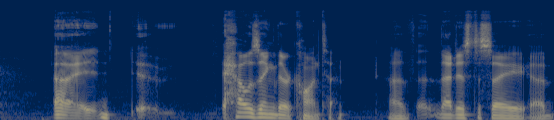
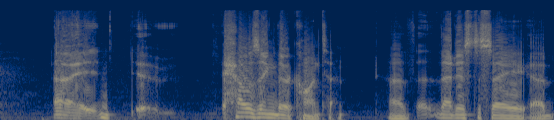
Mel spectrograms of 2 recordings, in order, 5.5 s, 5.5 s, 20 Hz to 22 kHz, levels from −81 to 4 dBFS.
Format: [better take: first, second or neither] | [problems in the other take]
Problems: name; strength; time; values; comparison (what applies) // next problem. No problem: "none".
first | distortion; heavy; 16% of the sound clipped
